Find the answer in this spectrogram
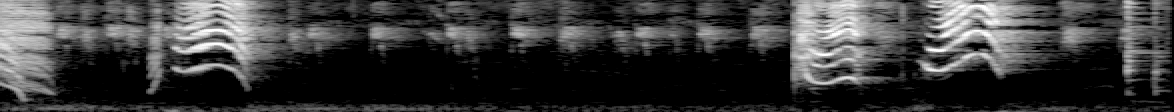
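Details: Pet rose-ringed parakeet, green and ringnecked, that speaks words such as mummy and radhe radhe, produces a falling squawk, then arched syllable pairs around the middle and end, with quiet room noise between.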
